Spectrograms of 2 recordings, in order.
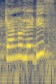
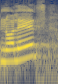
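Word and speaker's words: knowledge: ডি জি ই স্যার বোর্টে ওটা লেখা আছে কেন লেডিস কেন লেডিস বাপরে বাপ কি সাংঘাতিক উচ্চারণ রে বাবা স্যার বোর্ডে ওটা লেখা আছে নলেজ নলেজ মানে জ্ঞান স্যার এই ক্লাসের মধ্যে একমাত্র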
